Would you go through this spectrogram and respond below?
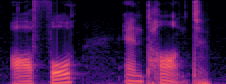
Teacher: I have the short O sound, in which the jaw is a bit more extended for words like awful and taunt.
